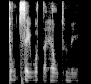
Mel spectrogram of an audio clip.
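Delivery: put-on low, menacing, threatening voice. Retelling what the speaker's father said to him, imitating a low threatening voice. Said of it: "like that low threatening voice where he said".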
